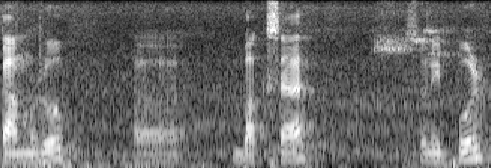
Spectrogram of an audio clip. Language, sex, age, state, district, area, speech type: Assamese, male, 18-30, Assam, Nalbari, rural, spontaneous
